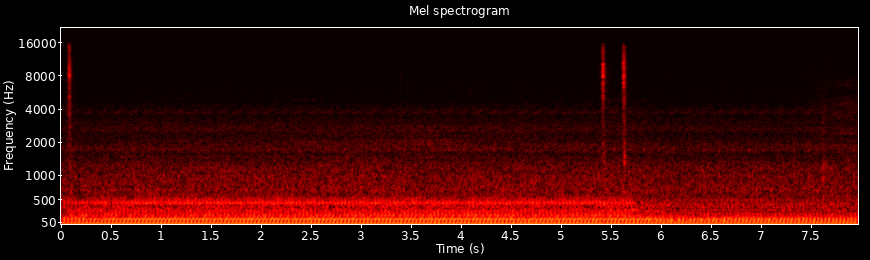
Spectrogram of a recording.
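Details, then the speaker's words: Dacia Duster with engine shaking at idle, heard from the PK belt side; light rattly shudder and whine that changes as lights switch alternator load, caused by a failed alternator overrunning pulley, fixed by replacing the pulley. "teraz alternator jest obciążony i nie ma tego tyrkania wyłączę światła słyszycie dziwny pałac kurde chodzi tutaj z tej strony włączę wyłączę"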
